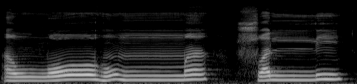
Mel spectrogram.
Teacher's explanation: اللہم کا لام، اس کے پیچھے زبر، تو ہم لام موٹا پڑھیں گے، 2 حرکات لمبا بھی کریں گے۔ میم پہ شد ہے تو غنہ کریں گے، غنہ ناک میں تھوڑی دیر آواز کے ٹھہرانے کو کہتے ہیں۔ اللہم صلی، صلی صوت کو موٹا پڑھیں گے، لام کو 2 بار پڑھیں گے، اس پہ شد ہے، شد والا حرف 2 بار پڑھا جاتا ہے۔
